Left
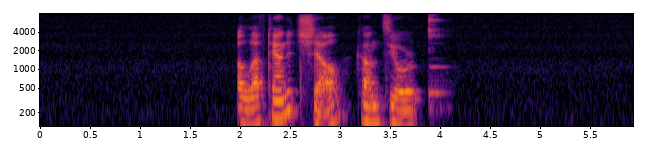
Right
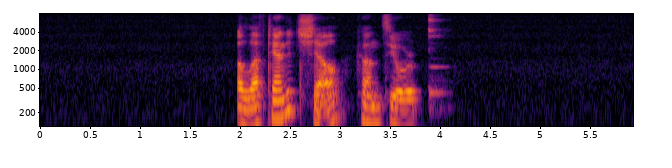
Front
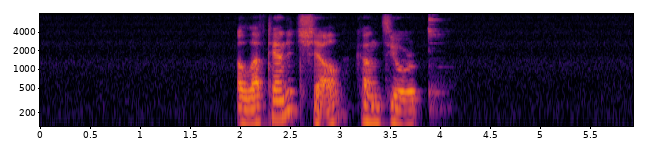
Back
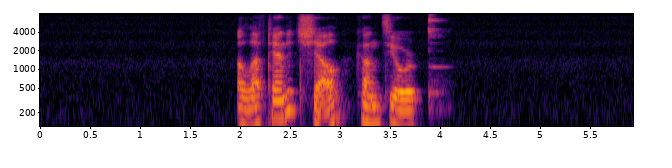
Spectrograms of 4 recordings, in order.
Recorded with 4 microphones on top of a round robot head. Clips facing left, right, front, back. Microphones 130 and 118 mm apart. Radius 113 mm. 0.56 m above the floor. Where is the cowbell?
140° left, 1.7 m.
